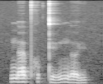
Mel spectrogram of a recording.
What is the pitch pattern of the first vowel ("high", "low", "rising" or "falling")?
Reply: high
